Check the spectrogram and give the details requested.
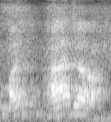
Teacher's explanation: من ہاجرہ کے اندر نون ساکن ہے اور ہا اس کے بعد میں آیا ہے, اس لیے یہاں پر بھی غنہ نہیں کریں گے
